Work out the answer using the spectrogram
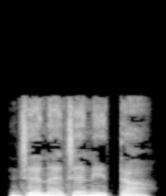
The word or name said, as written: ಜನಜನಿತ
